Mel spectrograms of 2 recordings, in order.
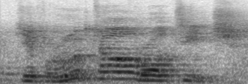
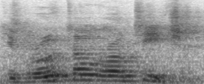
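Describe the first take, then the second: First: "Kipruto Rotich" with rolled R's and a final ch, said slowly and higher; rolled R demo. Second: "Kipruto Rotich" with rolled R's and a crisp ch at the end; rolled R demo. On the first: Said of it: "you have to use rolled R's". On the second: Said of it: "it's a ch sound at the very end". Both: Shown as a demonstration.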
